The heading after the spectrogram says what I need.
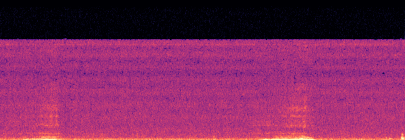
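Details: Snoring in an office: two low, rumbling breaths several seconds apart over quiet room noise; soft snoring.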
